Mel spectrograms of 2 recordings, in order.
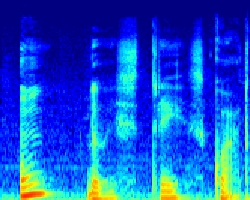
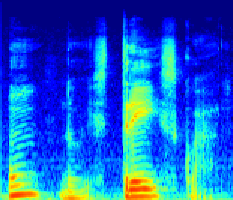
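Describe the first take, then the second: First: The stress is on um. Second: The stress is on três.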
